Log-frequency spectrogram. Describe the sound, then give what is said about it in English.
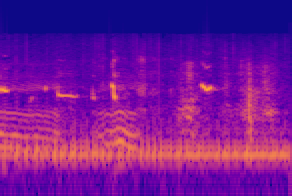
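An injured dog whimpers as a doctor examines it, a series of thin, wavering whines and soft cries over a steady low hum, with no one speaking. “I know how you feel about this dog, but I'm afraid he's beyond help.”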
